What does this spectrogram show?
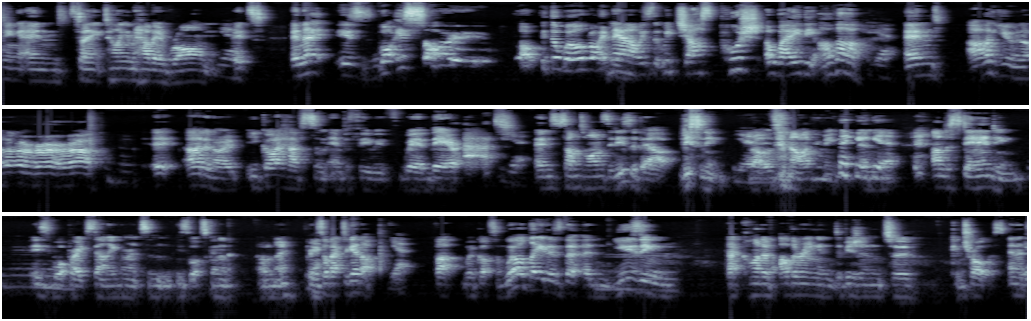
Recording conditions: poor sound quality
